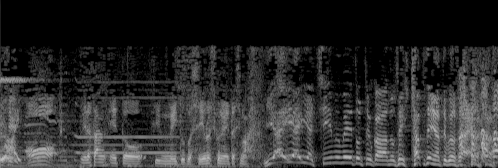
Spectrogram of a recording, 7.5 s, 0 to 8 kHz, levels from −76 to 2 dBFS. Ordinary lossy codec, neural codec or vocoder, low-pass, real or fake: MP3, 24 kbps; none; 7.2 kHz; real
